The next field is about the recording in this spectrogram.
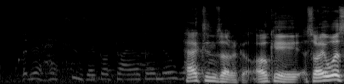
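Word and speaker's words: Hexenzirkel: The Hexen Circle trials are no Hexenzarkel. Okay, so I was saying it right. Hexenzarkel.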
